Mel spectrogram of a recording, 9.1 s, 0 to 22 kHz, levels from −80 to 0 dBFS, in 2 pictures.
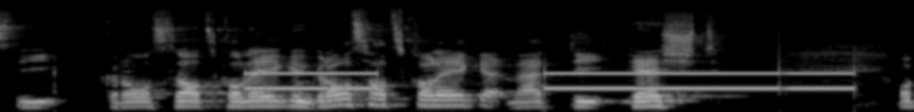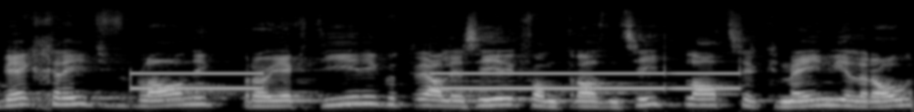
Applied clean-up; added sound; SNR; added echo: classical method Wiener filter.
